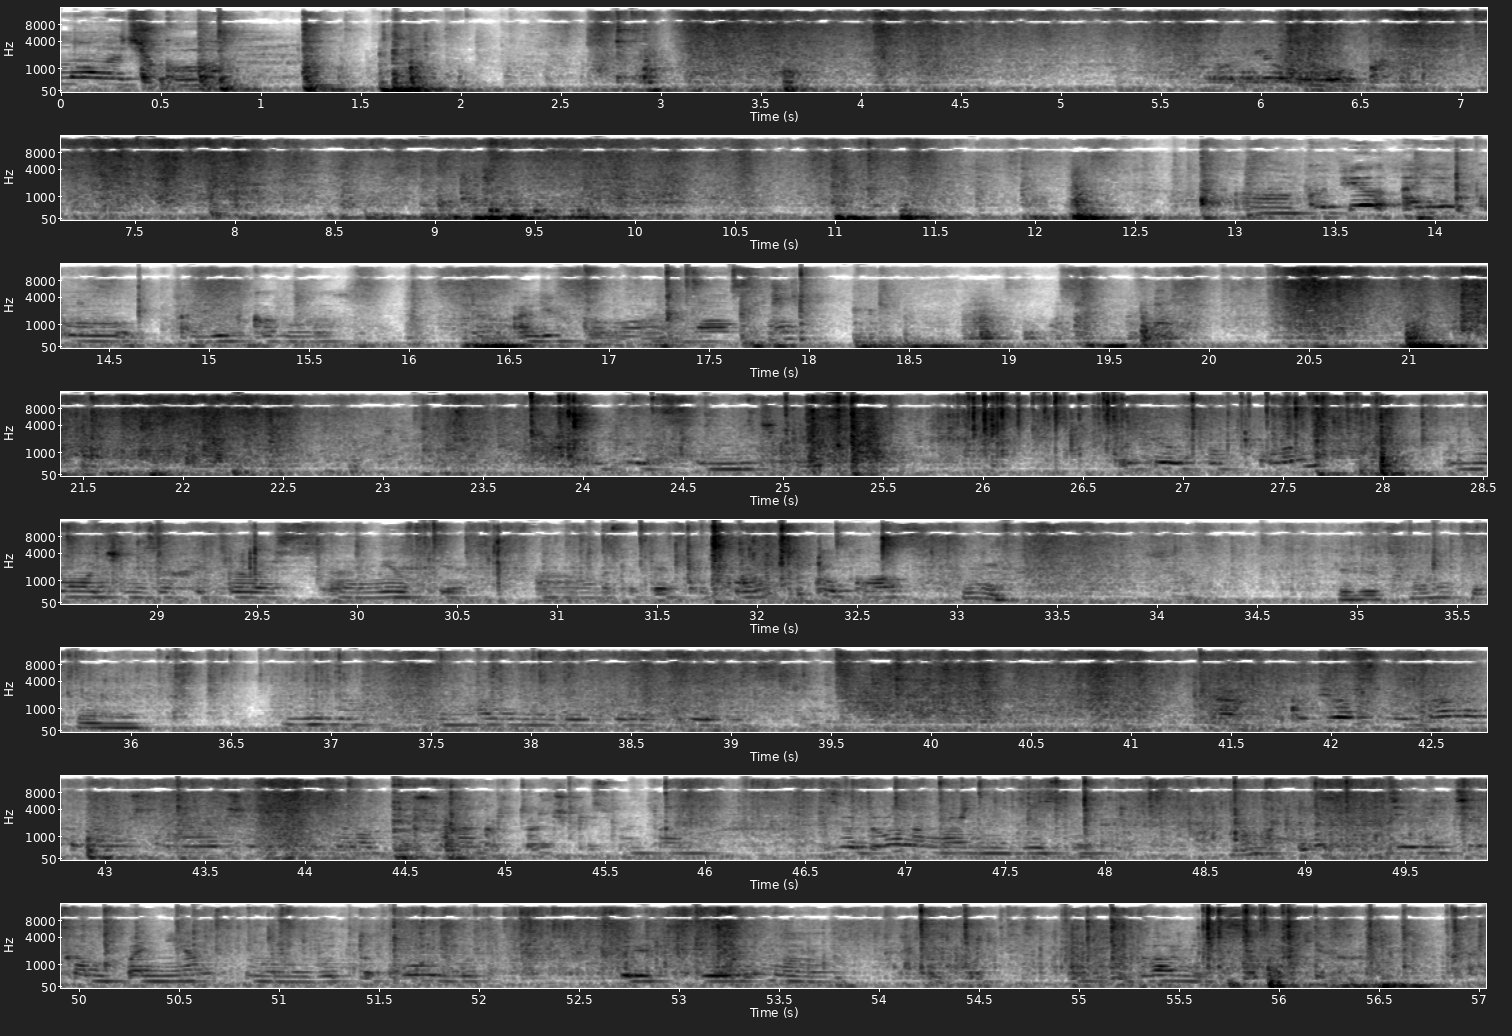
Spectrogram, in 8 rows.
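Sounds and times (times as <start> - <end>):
dull thuds of groceries: 6.1 - 14.2, 15.5 - 22.9.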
